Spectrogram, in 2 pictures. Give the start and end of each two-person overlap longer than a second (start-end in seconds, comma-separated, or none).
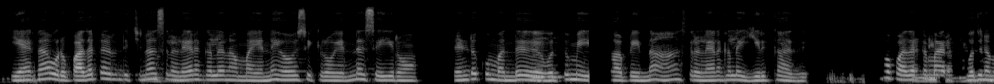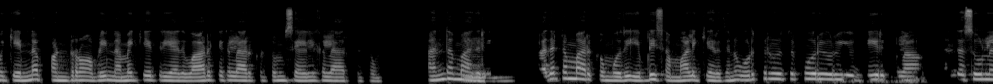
none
